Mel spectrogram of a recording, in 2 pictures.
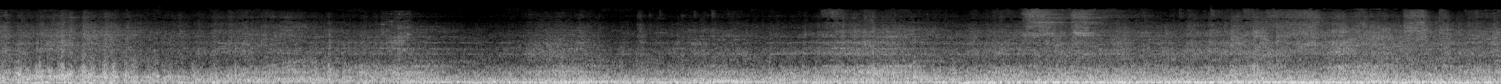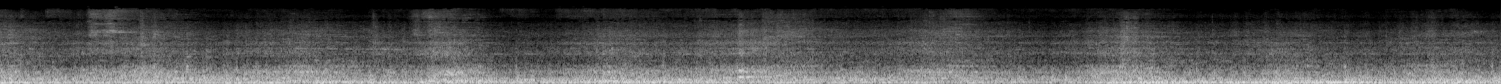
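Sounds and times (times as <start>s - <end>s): freight train wheels rumbling on rail: 0.0s - 30.0s.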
